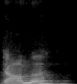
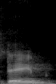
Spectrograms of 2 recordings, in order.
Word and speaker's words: Sarr: Wait, his name is pronounced Dama. Dam. I was operating under the assumption it was Dame the entire time.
